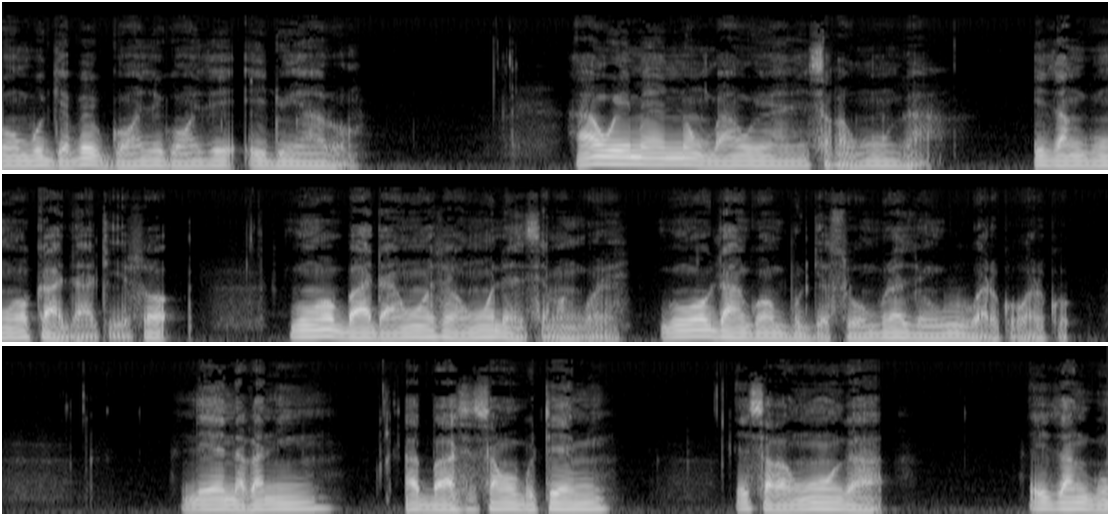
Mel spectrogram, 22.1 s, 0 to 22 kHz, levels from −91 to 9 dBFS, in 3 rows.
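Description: No technical faults can be heard in the audio.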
